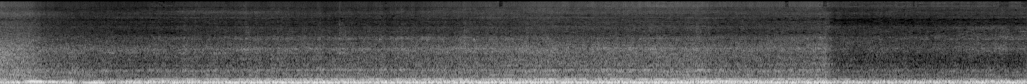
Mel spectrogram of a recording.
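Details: 1958 GMC 4x4 first fire-up, idling without throttle, fuel visible through filter: low lumpy idle with uneven beat and surging revs; rough running, owner suspects gunk in the carburetor needing cleaning.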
